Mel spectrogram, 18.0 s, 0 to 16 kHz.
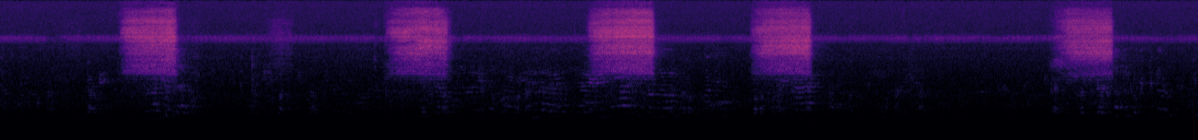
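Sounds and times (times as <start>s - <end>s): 
Barn owl Tyto alba making rasping breathy screeches: 1.8s - 2.7s, 5.8s - 6.8s, 8.8s - 9.9s, 11.3s - 12.3s, 15.7s - 16.7s.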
